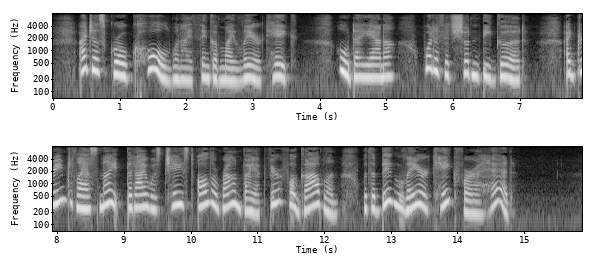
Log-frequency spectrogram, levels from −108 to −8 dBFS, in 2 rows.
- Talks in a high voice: Yes, very high, 250 Hz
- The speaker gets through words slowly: No, average, 155 wpm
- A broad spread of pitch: Yes, wide, 5.9 semitones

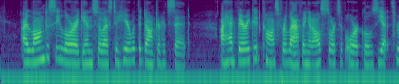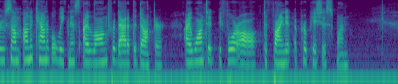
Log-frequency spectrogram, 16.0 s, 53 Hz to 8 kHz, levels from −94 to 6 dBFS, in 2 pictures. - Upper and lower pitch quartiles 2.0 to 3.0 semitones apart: Yes, narrow, 2.5 semitones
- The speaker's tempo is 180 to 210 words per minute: Yes, average, 185 wpm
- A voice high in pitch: Yes, high, 200 Hz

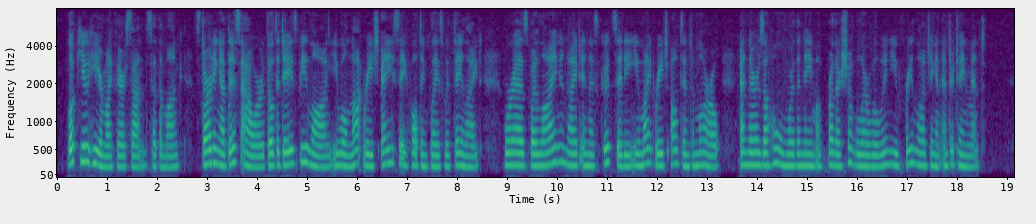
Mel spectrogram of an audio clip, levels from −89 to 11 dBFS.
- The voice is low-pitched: No, high, 215 Hz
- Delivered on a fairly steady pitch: Yes, narrow, 2.2 semitones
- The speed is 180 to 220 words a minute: Yes, average, 190 wpm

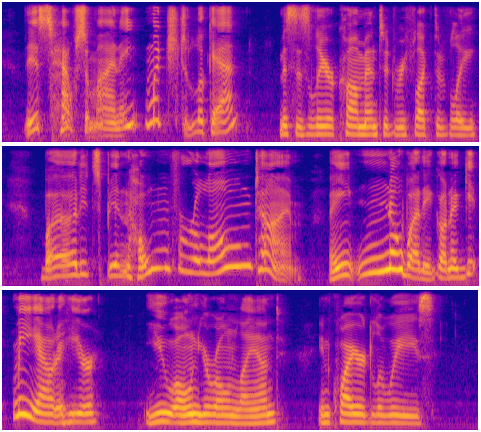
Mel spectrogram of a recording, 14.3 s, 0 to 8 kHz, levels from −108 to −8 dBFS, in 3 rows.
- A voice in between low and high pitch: Yes, medium, 180 Hz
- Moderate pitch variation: No, wide, 8.6 semitones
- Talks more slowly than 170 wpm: Yes, average, 155 wpm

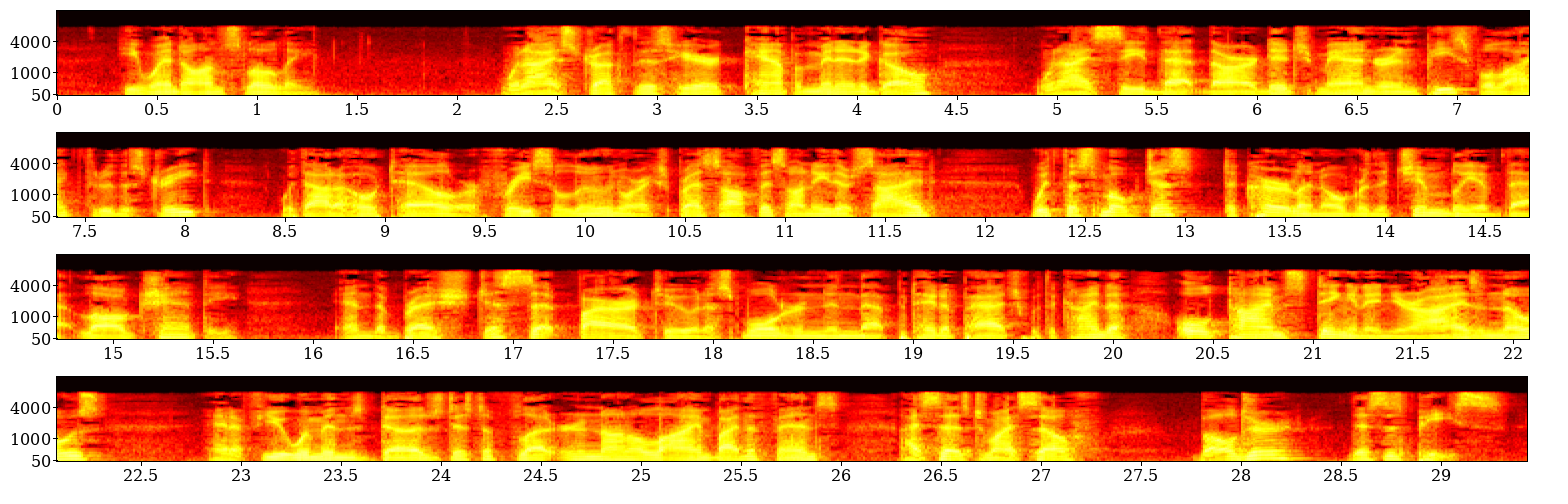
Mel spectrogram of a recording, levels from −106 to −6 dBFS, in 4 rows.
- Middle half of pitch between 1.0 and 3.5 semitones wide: Yes, average, 3.1 semitones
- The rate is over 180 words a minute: Yes, average, 200 wpm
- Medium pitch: No, low, 105 Hz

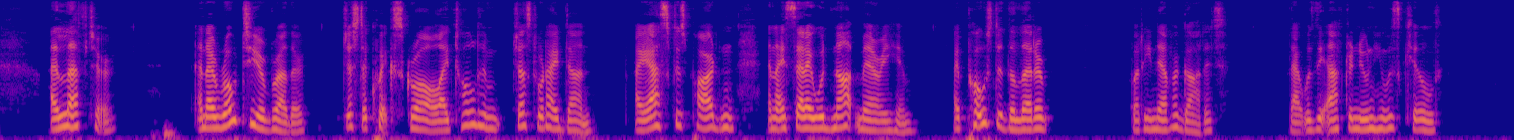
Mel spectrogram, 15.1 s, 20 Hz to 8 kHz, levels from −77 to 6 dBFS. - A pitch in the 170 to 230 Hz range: Yes, medium, 185 Hz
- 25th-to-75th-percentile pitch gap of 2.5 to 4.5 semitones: Yes, average, 3.5 semitones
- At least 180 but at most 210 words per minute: Yes, average, 190 wpm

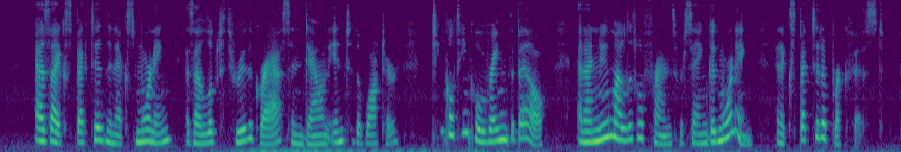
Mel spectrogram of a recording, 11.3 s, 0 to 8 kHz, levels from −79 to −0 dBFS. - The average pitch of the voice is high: Yes, high, 215 Hz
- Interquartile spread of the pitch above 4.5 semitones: Yes, average, 5.1 semitones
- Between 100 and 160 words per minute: No, average, 190 wpm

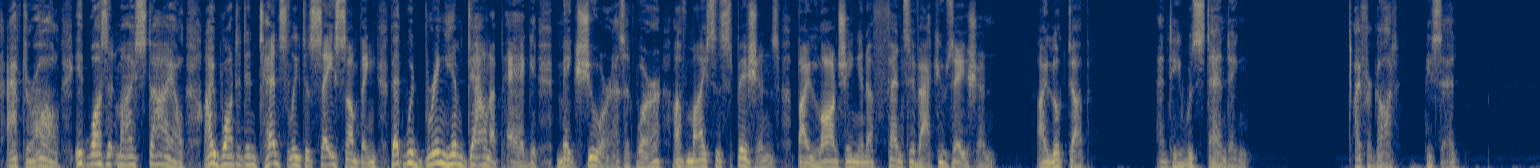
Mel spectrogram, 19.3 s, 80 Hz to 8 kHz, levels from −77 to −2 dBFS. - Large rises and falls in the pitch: Yes, wide, 8.8 semitones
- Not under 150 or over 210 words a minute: No, slow, 135 wpm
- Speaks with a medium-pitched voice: No, low, 105 Hz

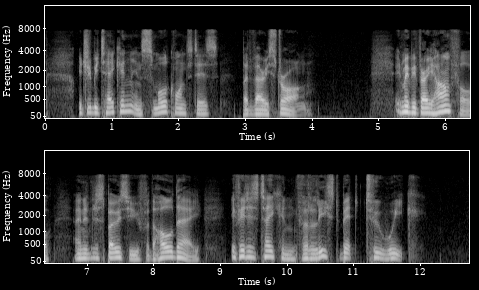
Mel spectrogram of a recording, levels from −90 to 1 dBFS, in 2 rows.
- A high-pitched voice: No, low, 115 Hz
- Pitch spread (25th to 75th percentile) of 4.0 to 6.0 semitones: Yes, average, 5.0 semitones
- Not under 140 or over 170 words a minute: Yes, average, 150 wpm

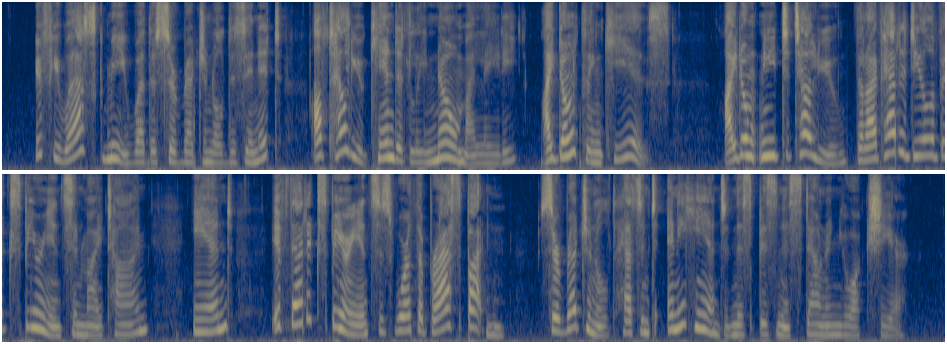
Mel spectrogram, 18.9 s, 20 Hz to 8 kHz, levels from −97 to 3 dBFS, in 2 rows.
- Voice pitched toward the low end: No, high, 215 Hz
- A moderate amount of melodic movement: No, wide, 7.8 semitones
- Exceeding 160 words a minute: Yes, average, 185 wpm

